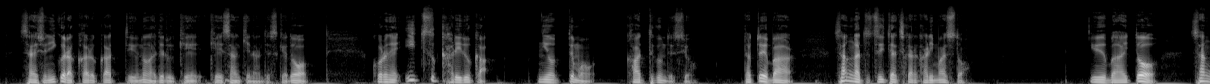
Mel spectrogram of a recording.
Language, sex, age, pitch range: Japanese, male, 40-59, 85-120 Hz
